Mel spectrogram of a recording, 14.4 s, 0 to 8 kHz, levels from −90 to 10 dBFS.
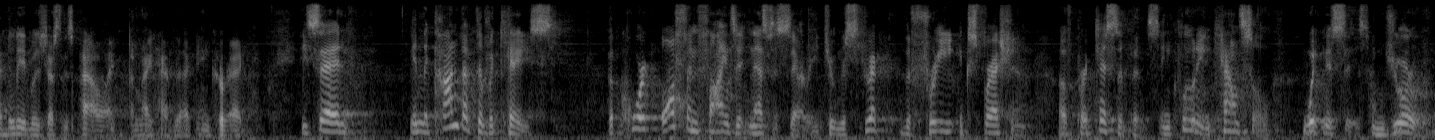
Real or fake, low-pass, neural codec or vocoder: fake; 7.2 kHz; codec, 24 kHz, 3 kbps, HILCodec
